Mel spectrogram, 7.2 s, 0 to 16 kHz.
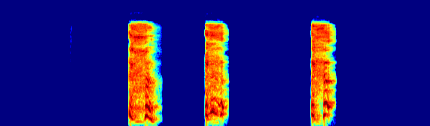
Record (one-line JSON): {"three_cough_length": "7.2 s", "three_cough_amplitude": 30256, "three_cough_signal_mean_std_ratio": 0.29, "survey_phase": "alpha (2021-03-01 to 2021-08-12)", "age": "45-64", "gender": "Female", "wearing_mask": "No", "symptom_none": true, "smoker_status": "Ex-smoker", "respiratory_condition_asthma": false, "respiratory_condition_other": false, "recruitment_source": "REACT", "submission_delay": "5 days", "covid_test_result": "Negative", "covid_test_method": "RT-qPCR"}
